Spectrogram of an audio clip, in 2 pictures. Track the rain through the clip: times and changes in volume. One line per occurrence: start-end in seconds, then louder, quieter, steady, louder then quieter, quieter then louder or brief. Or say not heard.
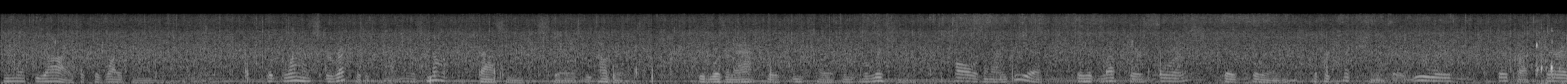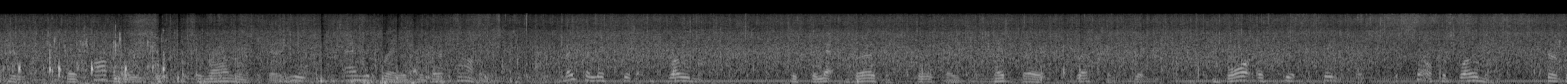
0.0-31.3 steady.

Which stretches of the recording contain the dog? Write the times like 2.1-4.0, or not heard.
15.3-17.4.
